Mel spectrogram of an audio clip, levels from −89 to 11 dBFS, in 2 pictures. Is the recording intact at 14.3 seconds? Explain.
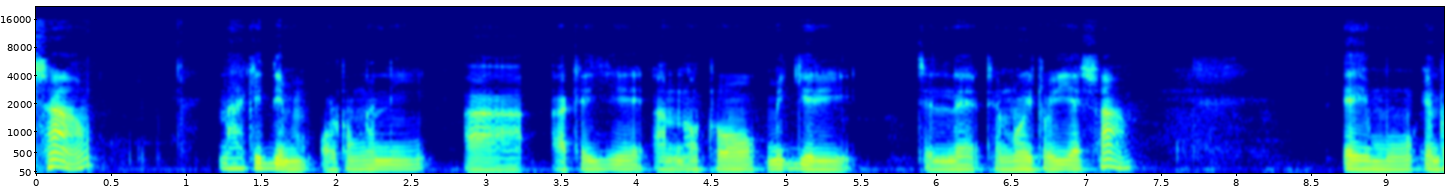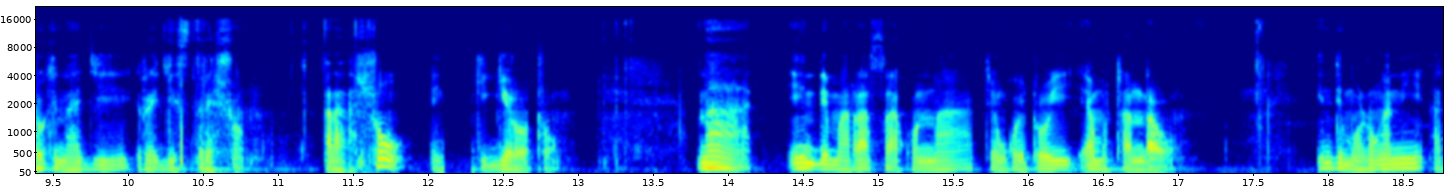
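No. A call audio freeze runs from 14.23 to 14.41 s. Packets were likely held up so the jitter buffer emptied, and the receiver stretched the last sound into a fading buzz or hiss for about 170 ms, ending in a brief silence. Speech then resumes where it stopped, with nothing lost but about 170 ms of added delay.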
